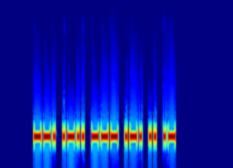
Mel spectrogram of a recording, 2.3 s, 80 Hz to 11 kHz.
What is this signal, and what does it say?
Morse code, heard as a keyed tone, about 50 wpm, 700 Hz. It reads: GLORIA
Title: USA Common Names - 50wpm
